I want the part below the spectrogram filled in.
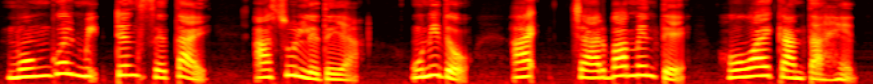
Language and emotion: Santali, neutral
